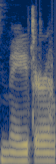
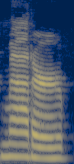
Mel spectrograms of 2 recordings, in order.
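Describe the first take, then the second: First: It sounds like the end of 'tomato'. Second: It sounds like the everyday word 'matter'. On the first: The speaker calls it right. "It's Mater, like the truck" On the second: The speaker calls it wrong. "his last name looks like Matter, but it's not"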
